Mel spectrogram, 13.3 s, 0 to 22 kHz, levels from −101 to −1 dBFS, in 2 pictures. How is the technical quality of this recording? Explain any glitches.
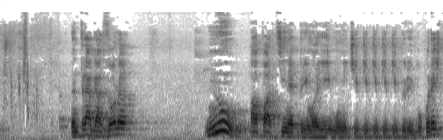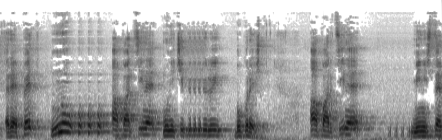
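The technical quality is poor, with a coarse compression sound throughout and four stutters.

The whole clip shows MP3 compression, likely at a low bitrate around 64 kbps. Too few bits force the encoder to cut the treble and drop weak frequency components, giving a clearly audible watery, swirling texture with smeared attacks.

Repeated frames occur at 5.44–6.01 s, 7.81–8.25 s, 9.49–9.71 s and 12.49–12.78 s. At each point a block of compressed frames was sent again, so the decoder replays it. The blocks are 144 ms, 144 ms, 72 ms and 96 ms long, heard as a stutter repeating three or four extra times.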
